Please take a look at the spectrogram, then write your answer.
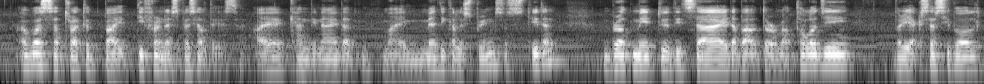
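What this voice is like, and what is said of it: Spanish accent. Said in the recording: “When I was in medical school in Spain, so that's my accent,”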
